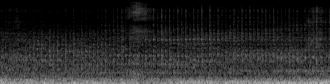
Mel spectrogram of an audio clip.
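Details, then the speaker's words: 2019 Ford Edge SEL, 2.0L EcoBoost turbo four-cylinder with 8-speed automatic, during a pre-purchase inspection: a low rumbling idle with a loose, irregular buzzing rattle underneath. An exhaust rattle is heard again. "You could hear that exhaust rattle again has a capless fuel."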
